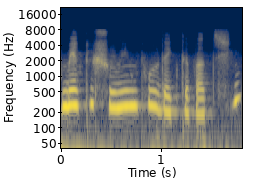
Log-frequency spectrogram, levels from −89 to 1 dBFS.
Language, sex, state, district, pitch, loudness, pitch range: Bengali, female, West Bengal, Jalpaiguri, 260 Hz, -16 LUFS, 205-270 Hz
